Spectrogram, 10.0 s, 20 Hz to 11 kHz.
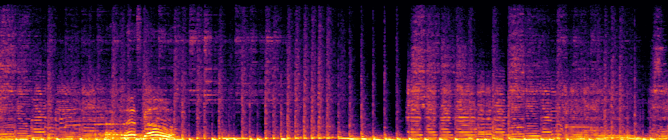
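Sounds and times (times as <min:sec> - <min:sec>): rock drum break: 0:00.0 - 0:10.0
sustained low notes: 0:01.3 - 0:02.8.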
